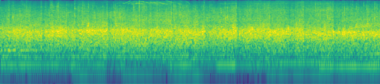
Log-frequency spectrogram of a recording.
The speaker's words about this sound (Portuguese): Dá um aplauso aí.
